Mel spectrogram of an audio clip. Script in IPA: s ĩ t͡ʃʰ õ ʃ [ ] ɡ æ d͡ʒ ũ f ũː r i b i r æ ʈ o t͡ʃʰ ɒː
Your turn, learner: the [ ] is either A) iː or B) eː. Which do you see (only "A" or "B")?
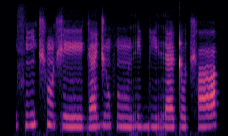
B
